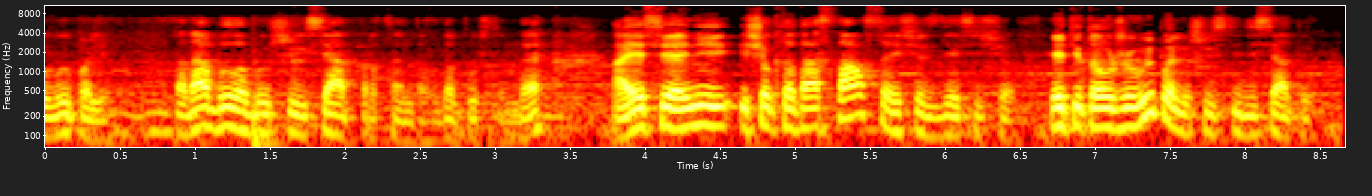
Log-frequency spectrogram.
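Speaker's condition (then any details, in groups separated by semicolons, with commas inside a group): No condition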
